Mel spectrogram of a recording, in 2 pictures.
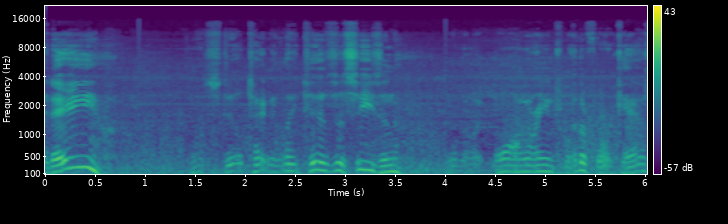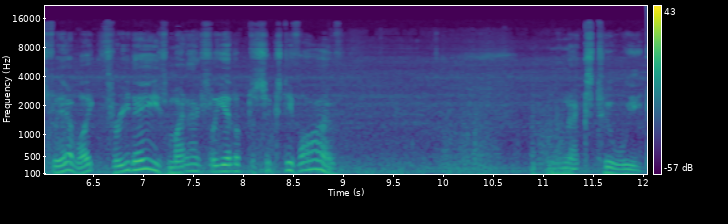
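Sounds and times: motorcycle engine cruising: 0:00.0 - 0:12.0
wind noise on microphone: 0:00.0 - 0:12.0.

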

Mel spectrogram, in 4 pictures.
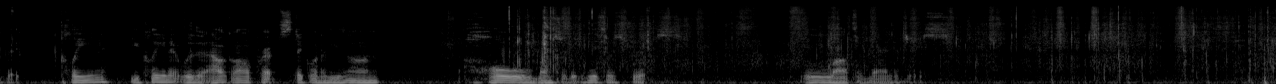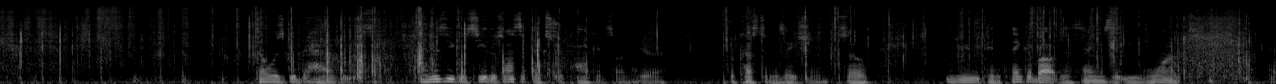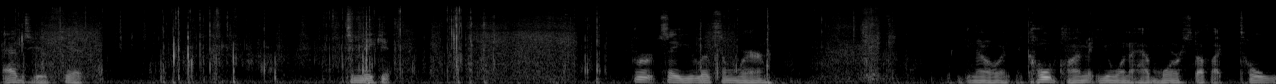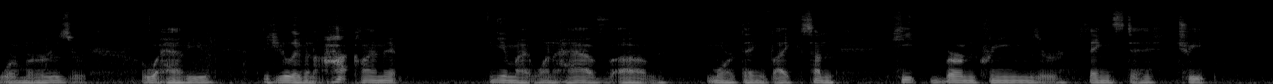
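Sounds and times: paper wrappers rustling and crinkling: 0:04.3 - 0:34.8.

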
